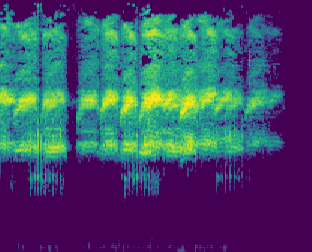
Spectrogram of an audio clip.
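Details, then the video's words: Loud frog chorus recorded on Amami Island, fast grating high pulses and intermittent lower buzzy bursts, the sound cutting off abruptly shortly before the end, leaving silence. "Frog call at Amami."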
